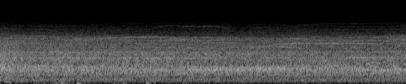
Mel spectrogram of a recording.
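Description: Football stadium crowd noise, a steady even din.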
